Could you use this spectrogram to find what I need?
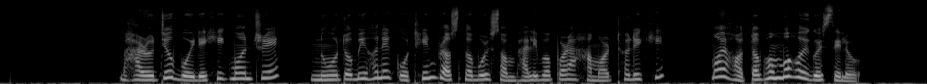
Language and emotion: Assamese, surprised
